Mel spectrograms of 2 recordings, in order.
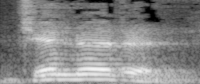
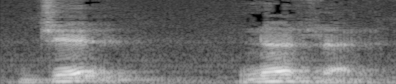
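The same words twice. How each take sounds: First: Said in the usual way. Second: "जनरल" very slow, ज... नरल, softer; syllable by syllable. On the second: Shown as a demonstration. Teacher breaks up the word for students, syllable by syllable. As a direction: pause inside "जनरल" after the first syllable, lower.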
